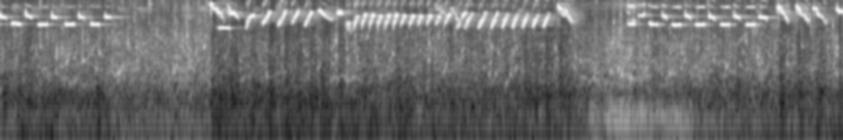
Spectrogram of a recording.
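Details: High-pitched white-eye song used for training: repeated two-note whistles, then long fast rattling trills of sweeping notes, then whistled pairs again, with a brief low hum near the end.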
